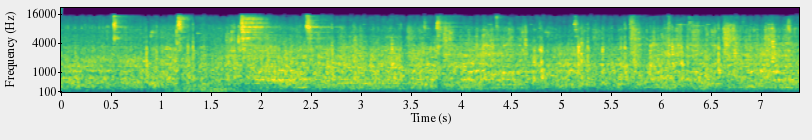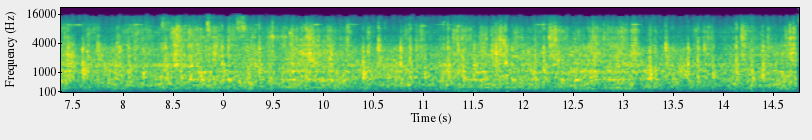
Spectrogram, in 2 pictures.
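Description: A diesel-hauled train passing directly over the listening point between the rails: steel wheels rolling on the track in a steady, loud rumble with repeated sharp clicks and clacks as they cross rail joints.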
